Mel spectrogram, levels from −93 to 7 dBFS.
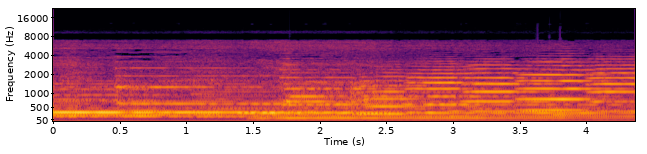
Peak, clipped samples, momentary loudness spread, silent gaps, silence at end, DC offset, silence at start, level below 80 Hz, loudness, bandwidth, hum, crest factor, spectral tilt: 0 dBFS; under 0.1%; 5 LU; none; 0 s; 1%; 0 s; -58 dBFS; -12 LUFS; 7.4 kHz; none; 12 dB; -6.5 dB/octave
